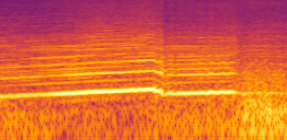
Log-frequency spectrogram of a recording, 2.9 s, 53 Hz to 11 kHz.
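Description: A 600cc motorcycle engine climbs in pitch as it accelerates, loud and close, briefly dips at a gear change, then pulls on before the revs fall away.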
